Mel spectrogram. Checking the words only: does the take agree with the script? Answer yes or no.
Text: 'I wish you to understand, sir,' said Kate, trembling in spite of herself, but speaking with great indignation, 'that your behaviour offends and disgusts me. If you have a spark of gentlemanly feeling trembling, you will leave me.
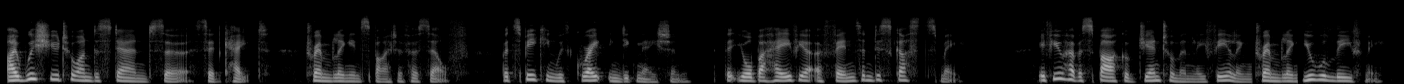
yes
